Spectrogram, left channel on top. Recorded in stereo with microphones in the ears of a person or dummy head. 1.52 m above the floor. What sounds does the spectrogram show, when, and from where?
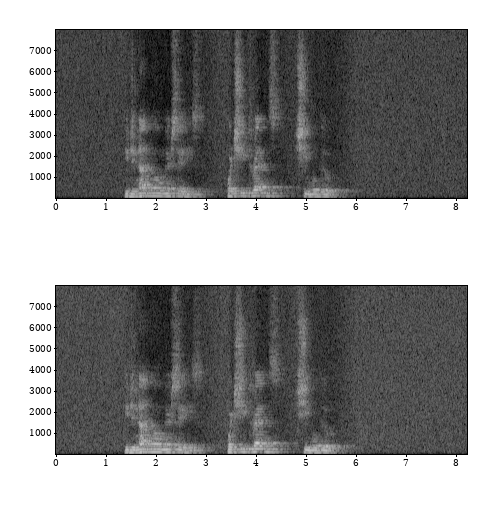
1.4 s a man speaking: 10° left (ahead or behind), 4.5 m; by 5.6 s 40° left (ahead or behind), 5 m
